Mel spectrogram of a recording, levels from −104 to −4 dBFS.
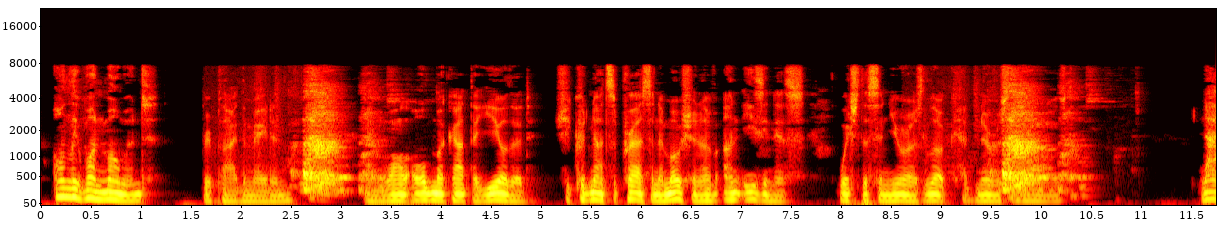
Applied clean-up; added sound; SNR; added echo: classical method log-MMSE.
